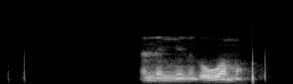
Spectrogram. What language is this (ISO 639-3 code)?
eto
